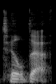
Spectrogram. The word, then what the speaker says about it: tilde: known as a th no that's good to pronounce til death it's a tilt a th till death oh okay the programming that Sollux used was known as tilde that functioned entirely on self term paradoxes the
